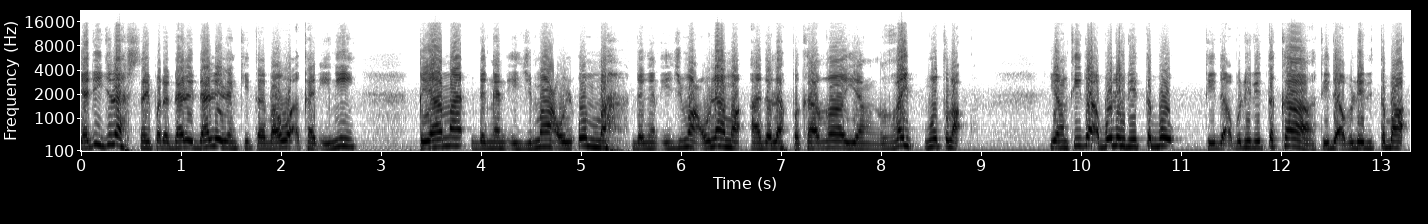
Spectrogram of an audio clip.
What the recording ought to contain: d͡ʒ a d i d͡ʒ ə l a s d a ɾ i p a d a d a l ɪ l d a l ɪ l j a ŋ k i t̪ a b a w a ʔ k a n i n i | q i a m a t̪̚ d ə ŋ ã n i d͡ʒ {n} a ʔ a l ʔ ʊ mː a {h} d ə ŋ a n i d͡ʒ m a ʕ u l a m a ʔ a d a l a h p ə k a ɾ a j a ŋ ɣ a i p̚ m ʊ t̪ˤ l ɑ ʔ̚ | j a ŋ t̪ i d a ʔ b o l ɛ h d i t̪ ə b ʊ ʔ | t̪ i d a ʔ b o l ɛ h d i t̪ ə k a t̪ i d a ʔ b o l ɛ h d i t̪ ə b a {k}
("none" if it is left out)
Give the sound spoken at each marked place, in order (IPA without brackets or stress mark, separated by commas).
m, h, ʔ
